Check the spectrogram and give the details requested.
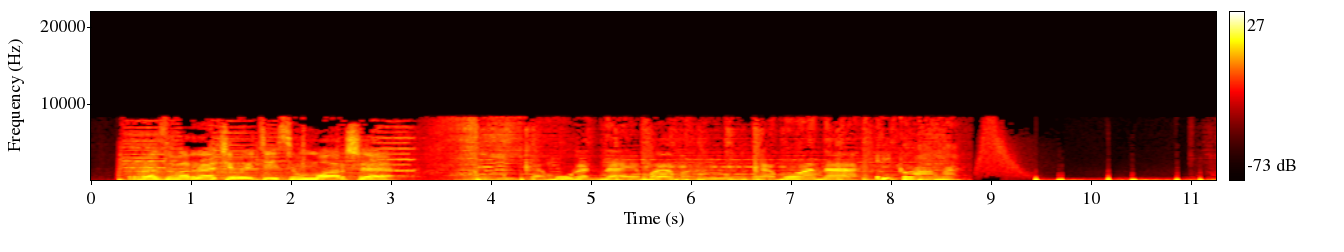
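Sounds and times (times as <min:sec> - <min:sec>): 
speech: 0:00.5 - 0:03.2, 0:03.8 - 0:08.8
heartbeat sound effect lub-dub double thumps: 0:09.4 - 0:11.2.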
